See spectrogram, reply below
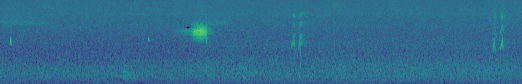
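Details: Brambling giving one short, rasping, buzzy note, emphatic and clear, followed by a few faint scattered chips from farther away over a constant hiss of background noise.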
